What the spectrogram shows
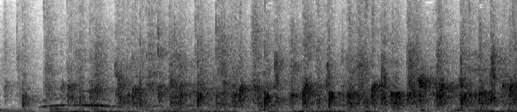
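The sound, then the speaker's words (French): Sustained applause from an audience welcoming a guest musician, a dense wash of many hands clapping at a steady loudness for a couple of seconds, with a faint voice briefly audible near the start. “On peut l'applaudir.”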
